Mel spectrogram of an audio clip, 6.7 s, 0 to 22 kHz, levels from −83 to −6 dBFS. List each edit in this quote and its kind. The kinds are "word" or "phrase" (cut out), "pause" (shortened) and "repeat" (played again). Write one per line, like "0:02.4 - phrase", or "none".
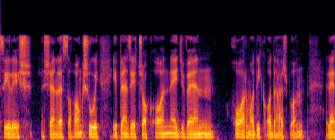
none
